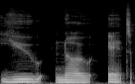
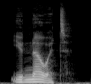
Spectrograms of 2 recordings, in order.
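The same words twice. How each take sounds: First: The words are said separately without a linking sound. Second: A w sound links the vowels between the words. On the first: The speaker calls it wrong. "Not you know it" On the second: The speaker calls it right. "but you know it. ... we've added a w sound"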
